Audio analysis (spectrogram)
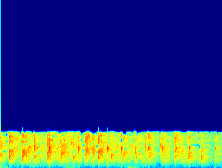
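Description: An audience applauds the performers who acted out a testimony story, a steady patter of many hands clapping at once, lively, with no talking over it.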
